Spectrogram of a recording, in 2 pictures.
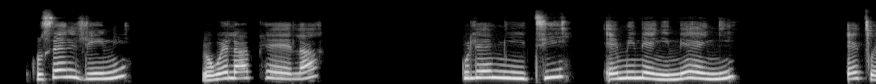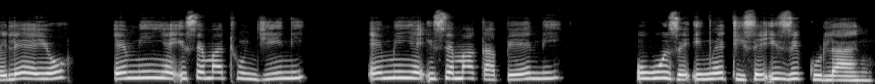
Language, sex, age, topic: North Ndebele, female, 36-49, health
